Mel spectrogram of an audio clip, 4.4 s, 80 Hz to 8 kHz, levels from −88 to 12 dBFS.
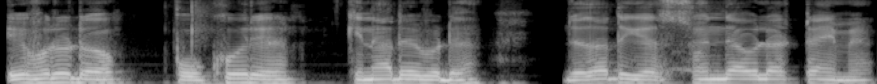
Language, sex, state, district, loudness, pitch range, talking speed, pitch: Bengali, male, West Bengal, Malda, -14 LUFS, 125-135 Hz, 165 wpm, 130 Hz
